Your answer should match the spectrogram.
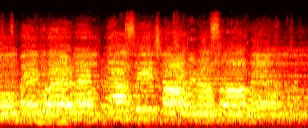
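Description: A mixed choir singing live on an open-air stage, amplified through the stage loudspeakers, with long held notes in several phrases.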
